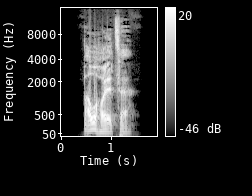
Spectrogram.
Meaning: dative singular of Bauholz
- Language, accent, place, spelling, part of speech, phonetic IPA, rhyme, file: German, Germany, Berlin, Bauholze, noun, [ˈbaʊ̯ˌhɔlt͡sə], -aʊ̯hɔlt͡sə, De-Bauholze.ogg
